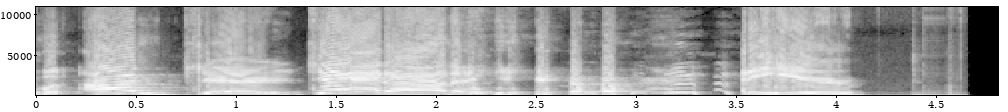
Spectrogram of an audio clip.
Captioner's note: breaks into laughter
